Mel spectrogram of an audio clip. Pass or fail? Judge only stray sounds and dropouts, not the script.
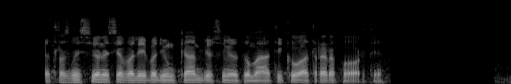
pass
